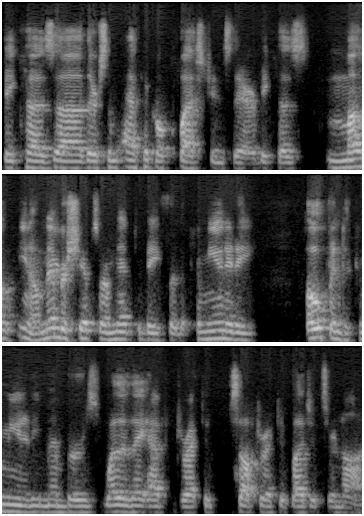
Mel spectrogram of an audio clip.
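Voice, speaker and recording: Speaking with an American accent, a man at medium pitch has a dark, mellow tone and fairly even intonation. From US South. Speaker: nonprofit organization leader. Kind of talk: online meeting presentation. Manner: slow.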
